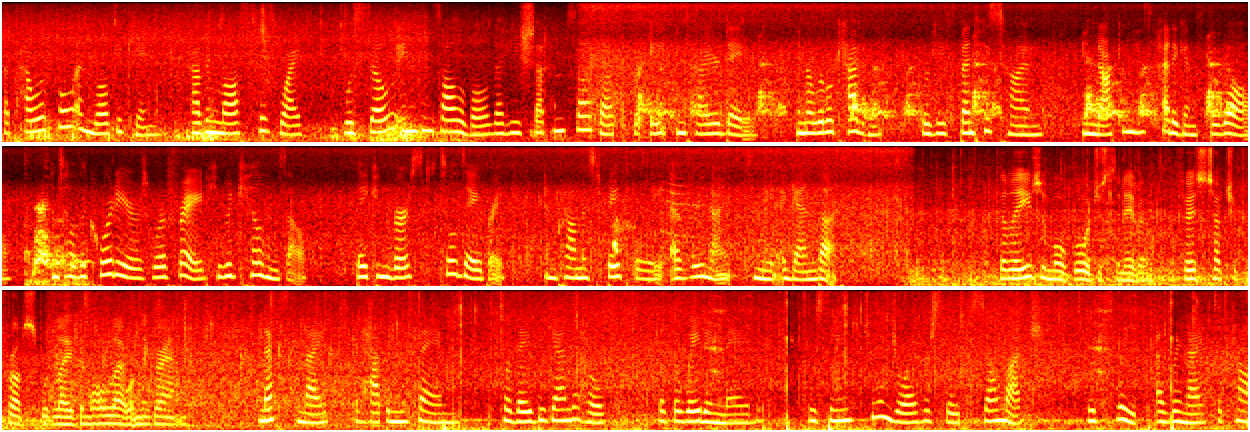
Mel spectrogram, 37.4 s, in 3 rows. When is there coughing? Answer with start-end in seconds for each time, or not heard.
not heard.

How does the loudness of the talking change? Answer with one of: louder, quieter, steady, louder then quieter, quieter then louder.
steady.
